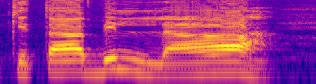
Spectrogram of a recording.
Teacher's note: जलालत से पहले ज़ेर है, तो यहाँ पर इसको हम बारीक पढ़ेंगे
